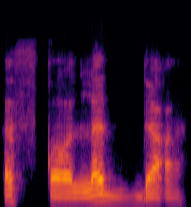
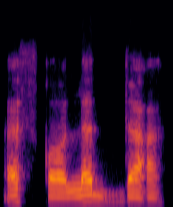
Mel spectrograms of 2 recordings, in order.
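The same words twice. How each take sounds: The two takes are said the same way.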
